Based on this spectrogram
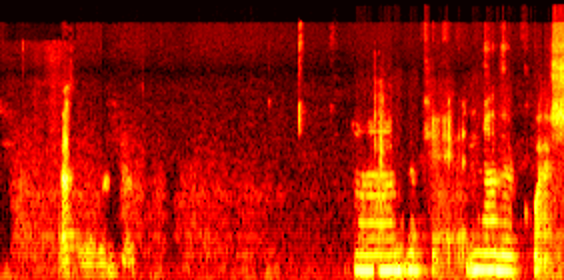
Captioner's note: radio interference drowns out speaker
